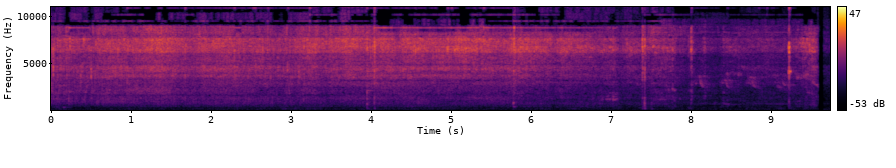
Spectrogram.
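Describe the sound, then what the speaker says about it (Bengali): Simmering hilsa fish curry gives off a steady, close sizzle and bubbling hiss as water goes into the pan, continuous throughout with a few faint clicks and stirring knocks near the end. "একটু জল দিয়ে দিই।"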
